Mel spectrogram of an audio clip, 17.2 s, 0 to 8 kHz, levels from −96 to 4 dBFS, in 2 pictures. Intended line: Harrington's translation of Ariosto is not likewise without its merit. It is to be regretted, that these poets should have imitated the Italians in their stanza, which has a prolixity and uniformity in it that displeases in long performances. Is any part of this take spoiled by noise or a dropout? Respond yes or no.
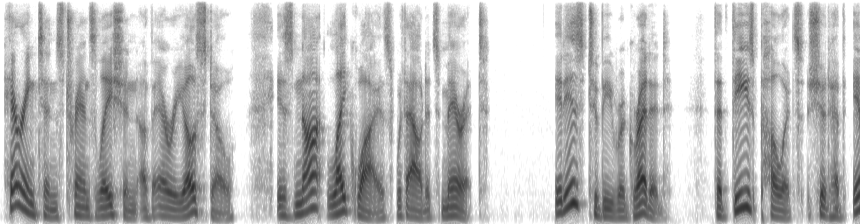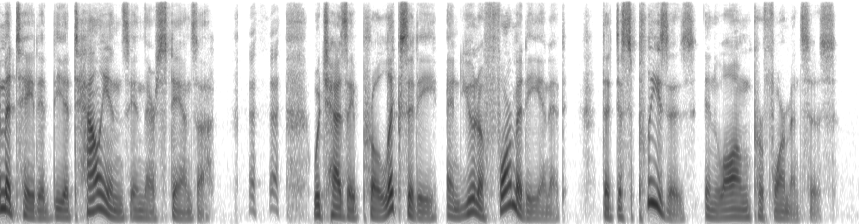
yes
